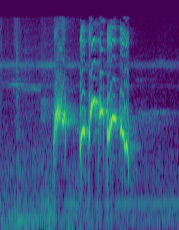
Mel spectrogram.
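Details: Single short phrase from a red-whiskered bulbul singing competitively at dawn for training: a lively burst of four or five warbled, slurred whistles over roughly three quarters of a second.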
